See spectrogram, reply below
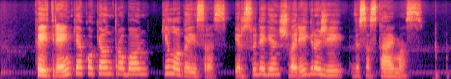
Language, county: Lithuanian, Telšiai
